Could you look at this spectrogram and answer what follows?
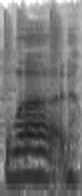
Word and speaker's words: would: you've got that sound would the vowel in here is an Epsilon sound this is very neutral so instead of rounding your lips relax them uh wood wood the L is silent there feel your tongue tip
